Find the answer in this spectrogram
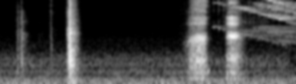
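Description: Key worked in a door lock: a few light metallic clicks, then a sharper click about a second in as the lock turns. Two short soft noisy sounds follow near the end, and chime-like falling music tones start just before it ends.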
